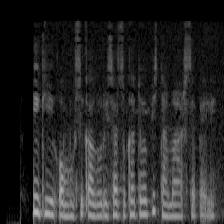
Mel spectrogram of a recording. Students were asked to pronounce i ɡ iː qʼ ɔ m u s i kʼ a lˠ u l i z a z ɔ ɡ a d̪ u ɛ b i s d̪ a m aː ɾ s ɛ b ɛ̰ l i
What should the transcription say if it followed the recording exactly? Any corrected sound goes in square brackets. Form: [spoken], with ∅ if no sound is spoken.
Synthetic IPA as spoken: i ɡ iː qʼ ɔ m u s i kʼ a lˠ u [ɾ] i [s] a z ɔ ɡ a d̪ [ɔ] ɛ b i s d̪ a m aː ɾ s ɛ b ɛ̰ l i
